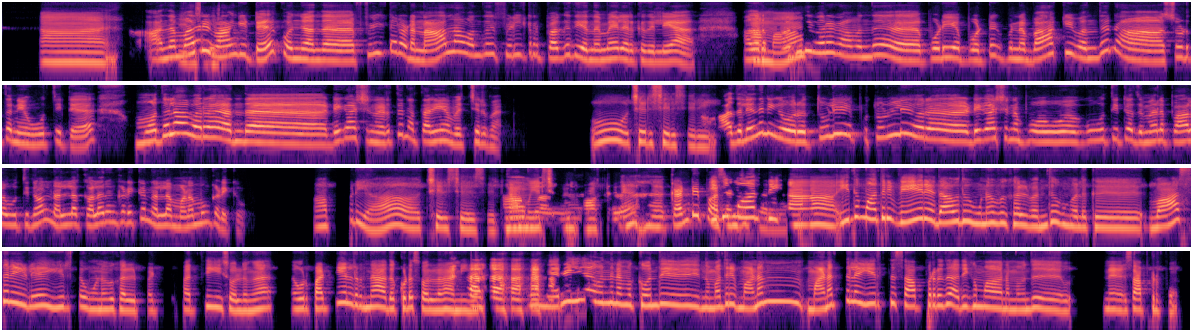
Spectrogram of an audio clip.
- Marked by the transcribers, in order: in English: "ஃபில்டரோட"; in English: "ஃபில்டர்"; drawn out: "அந்த"; other noise; chuckle; laugh
- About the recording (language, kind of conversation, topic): Tamil, podcast, உணவின் வாசனைகள் உங்களுக்கு எந்தெந்த நினைவுகளை மீண்டும் நினைவூட்டுகின்றன?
